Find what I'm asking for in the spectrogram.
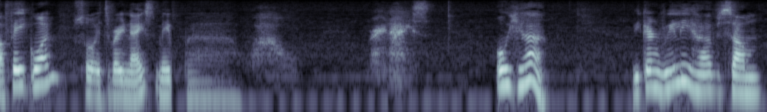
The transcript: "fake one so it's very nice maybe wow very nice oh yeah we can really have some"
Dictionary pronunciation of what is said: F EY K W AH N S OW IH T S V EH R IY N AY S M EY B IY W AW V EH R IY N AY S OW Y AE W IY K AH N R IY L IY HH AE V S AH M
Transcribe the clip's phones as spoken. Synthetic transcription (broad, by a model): F EY K W AH N S OW IH T S V EH R IY N AY S M EY IY W AW V EH R IY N AY S OW Y AE W IY K AH N R IY L IY HH AE V S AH M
